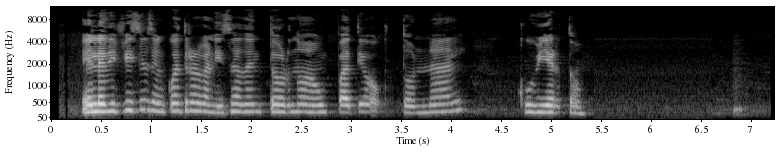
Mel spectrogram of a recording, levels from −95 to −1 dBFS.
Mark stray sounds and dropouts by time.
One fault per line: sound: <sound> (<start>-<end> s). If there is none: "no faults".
no faults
